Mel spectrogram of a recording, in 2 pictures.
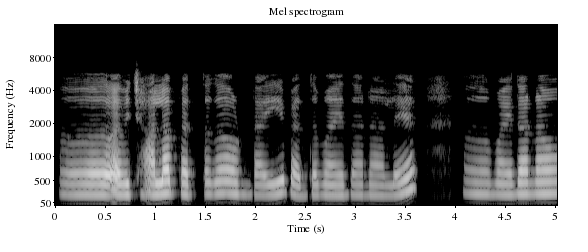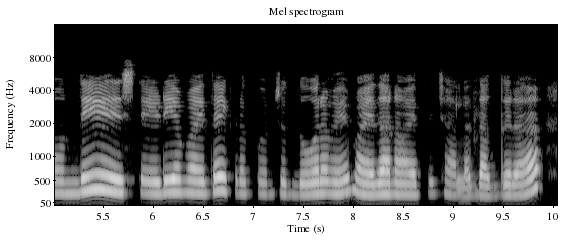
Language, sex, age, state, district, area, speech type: Telugu, female, 18-30, Andhra Pradesh, Palnadu, rural, spontaneous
